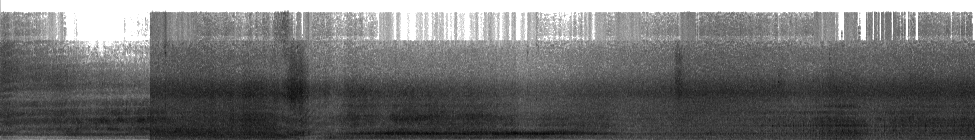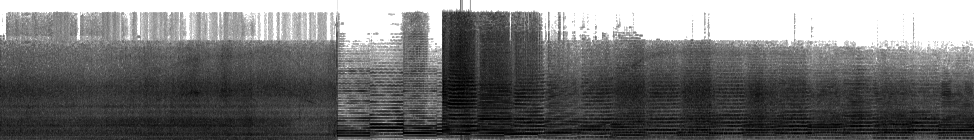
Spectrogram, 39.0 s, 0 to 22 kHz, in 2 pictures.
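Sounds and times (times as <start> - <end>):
fire engine driving: 0.0 - 38.9
two-tone siren: 26.2 - 38.9.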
